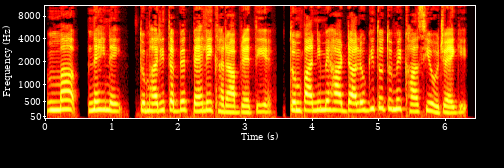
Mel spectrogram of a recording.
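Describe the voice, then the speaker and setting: A woman's voice: fairly high pitch, normal speed, no room sound, pitched above the performer's own voice, natural voice. A woman voicing a tired, dutiful young working daughter in a cartoon story, reassuring in manner. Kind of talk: cartoon moral story acting.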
